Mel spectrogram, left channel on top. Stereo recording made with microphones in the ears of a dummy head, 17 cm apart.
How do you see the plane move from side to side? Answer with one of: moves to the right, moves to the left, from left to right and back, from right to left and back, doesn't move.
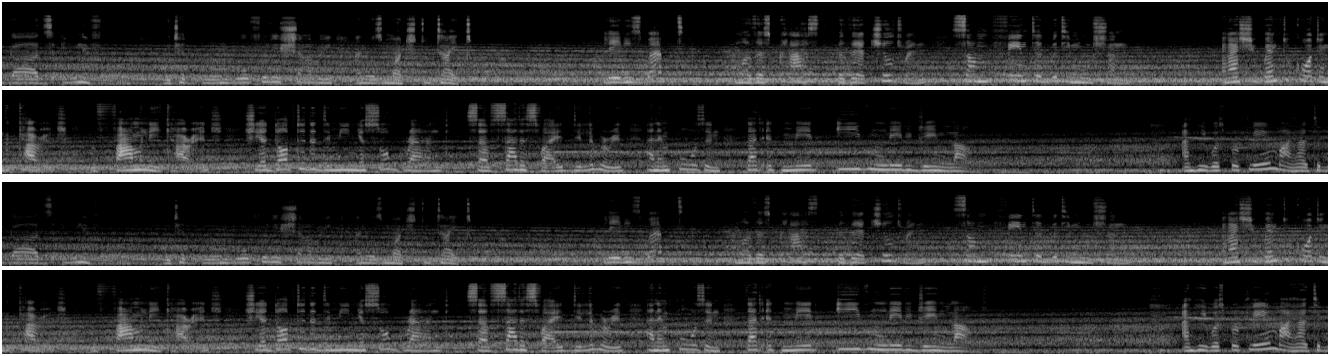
moves to the right.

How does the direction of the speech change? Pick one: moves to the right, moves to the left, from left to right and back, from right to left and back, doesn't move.
moves to the right.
